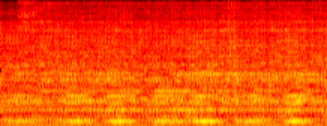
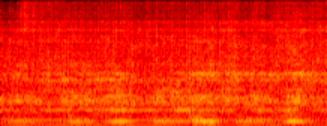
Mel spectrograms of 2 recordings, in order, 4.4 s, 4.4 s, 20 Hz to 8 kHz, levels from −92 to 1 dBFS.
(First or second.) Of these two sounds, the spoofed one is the second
